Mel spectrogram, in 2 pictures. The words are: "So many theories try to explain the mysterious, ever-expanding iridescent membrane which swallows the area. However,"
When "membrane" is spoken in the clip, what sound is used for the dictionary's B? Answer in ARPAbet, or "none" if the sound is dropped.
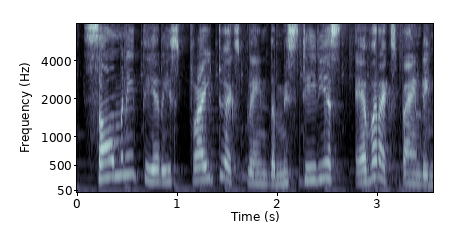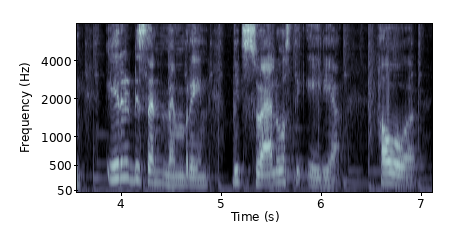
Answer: B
